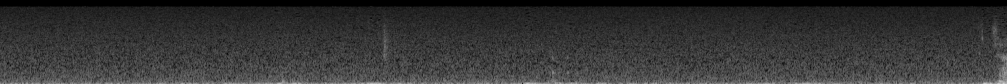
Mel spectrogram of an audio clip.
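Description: Steady hiss of the recording's background noise, with one faint click about four seconds in.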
